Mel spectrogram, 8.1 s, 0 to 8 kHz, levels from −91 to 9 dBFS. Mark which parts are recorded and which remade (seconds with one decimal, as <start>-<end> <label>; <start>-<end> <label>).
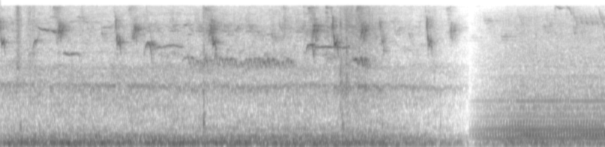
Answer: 0.0-8.1 recorded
